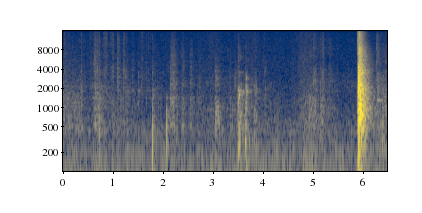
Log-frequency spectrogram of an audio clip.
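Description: A few faint clicks and handling noises, then one sharp, loud snap near the end: a chalk line being snapped against a drywall wall to mark layout lines.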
